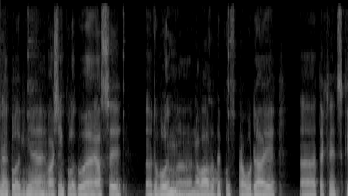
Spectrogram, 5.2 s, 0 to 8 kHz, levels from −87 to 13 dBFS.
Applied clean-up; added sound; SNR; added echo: neural mask model RNNoise.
